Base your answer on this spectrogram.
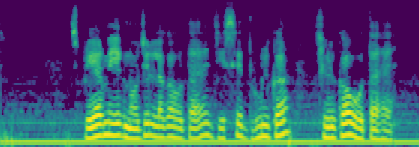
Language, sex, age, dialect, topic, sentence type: Hindi, male, 36-40, Awadhi Bundeli, agriculture, statement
